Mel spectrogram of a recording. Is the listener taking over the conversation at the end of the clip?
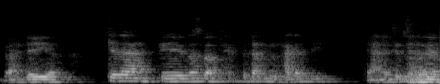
Yes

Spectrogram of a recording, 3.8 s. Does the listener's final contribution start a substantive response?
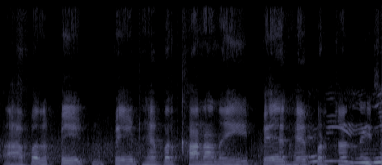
Yes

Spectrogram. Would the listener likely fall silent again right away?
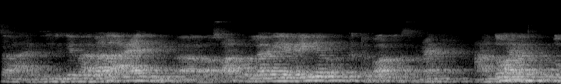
Yes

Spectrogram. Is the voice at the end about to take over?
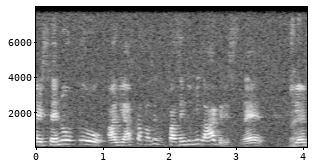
No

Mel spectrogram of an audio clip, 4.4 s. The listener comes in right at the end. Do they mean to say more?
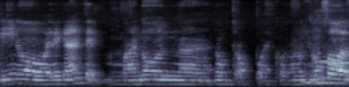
No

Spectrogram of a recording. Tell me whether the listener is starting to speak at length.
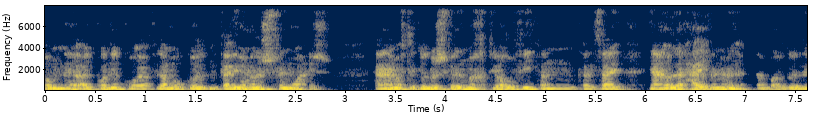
No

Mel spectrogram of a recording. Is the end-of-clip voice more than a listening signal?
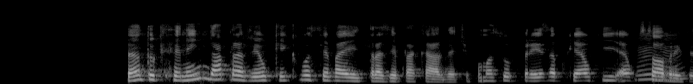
Yes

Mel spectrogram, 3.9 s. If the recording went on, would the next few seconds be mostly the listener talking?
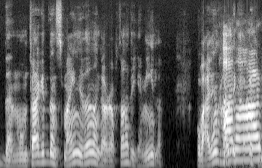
No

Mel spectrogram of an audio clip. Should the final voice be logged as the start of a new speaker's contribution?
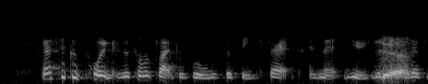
No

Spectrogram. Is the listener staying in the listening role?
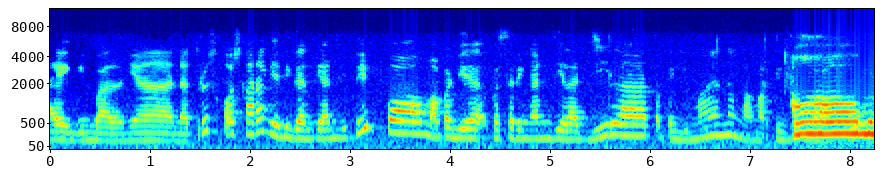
No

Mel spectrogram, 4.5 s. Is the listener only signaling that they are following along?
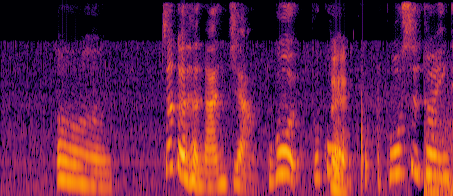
Yes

